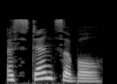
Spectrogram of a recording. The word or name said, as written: estensible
